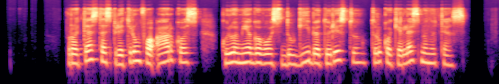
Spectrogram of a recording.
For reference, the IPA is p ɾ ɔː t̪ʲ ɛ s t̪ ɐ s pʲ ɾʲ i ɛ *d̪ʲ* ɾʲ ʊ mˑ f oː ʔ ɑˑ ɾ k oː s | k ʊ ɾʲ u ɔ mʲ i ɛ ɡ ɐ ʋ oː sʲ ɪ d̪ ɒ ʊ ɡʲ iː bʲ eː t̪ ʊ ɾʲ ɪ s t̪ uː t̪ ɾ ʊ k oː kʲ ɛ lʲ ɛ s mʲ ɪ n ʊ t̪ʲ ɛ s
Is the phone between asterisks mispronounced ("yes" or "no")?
yes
